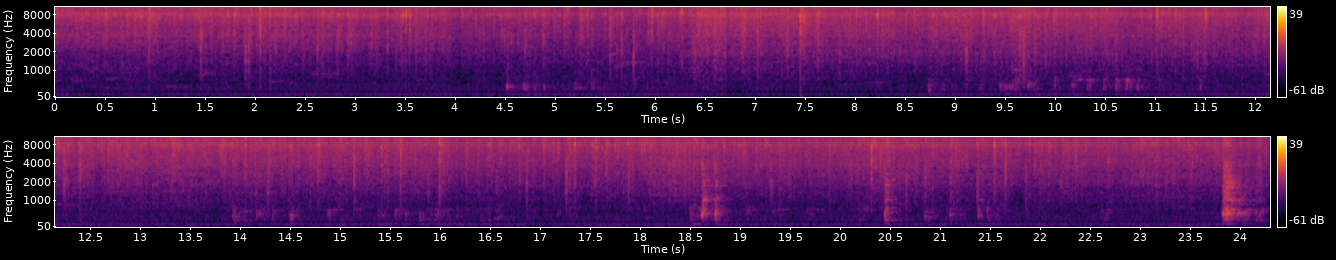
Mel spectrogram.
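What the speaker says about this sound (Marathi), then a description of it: "त्यामध्ये मी आता घालत आहे आपले शिजवलेले नूडल्स" Cooked veg Chinese noodles stir-fried with vegetables in a pan give a steady close sizzle throughout, with occasional scraping clatters of stirring and tossing.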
